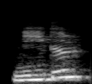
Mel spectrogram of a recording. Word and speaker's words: neither: Neither or nor, either or. We can pronounce it like neither or nor, either or. Both the pronunciation are correct.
